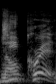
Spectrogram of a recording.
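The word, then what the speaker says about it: Geep Chryst: But Colin Kaepernick, the quarterback, has an offensive coordinator in Jeep Christ. I believe that's how you pronounce his name. Right. It's G-E-E-P, Yep. Jeep Christ.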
